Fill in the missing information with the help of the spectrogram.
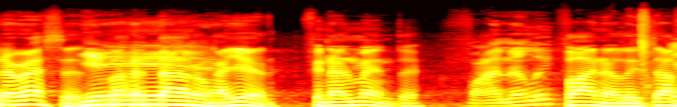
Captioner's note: speaking In Foreign Language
